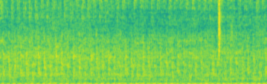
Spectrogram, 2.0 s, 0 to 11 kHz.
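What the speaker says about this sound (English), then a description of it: "I'm out here with my Ford 3000 tractor" A Ford 3000 tractor engine idling close by, a steady low chugging thump with an even rhythm and no other sounds.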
